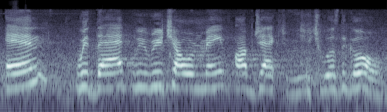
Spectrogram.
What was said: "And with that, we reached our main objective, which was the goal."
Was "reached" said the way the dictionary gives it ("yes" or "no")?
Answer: no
